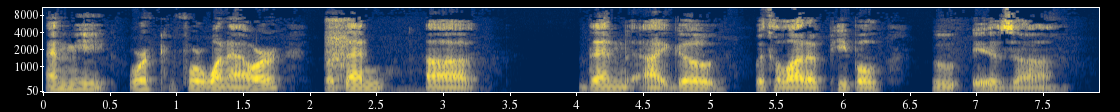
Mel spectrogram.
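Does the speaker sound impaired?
Yes: aphasia after stroke; non-fluent aphasia, caused by stroke during surgery for hereditary mitral valve prolapse; many years since stroke, still working with speech pathology, carries aphasia id card; effortful, labored, comprehension intact.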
